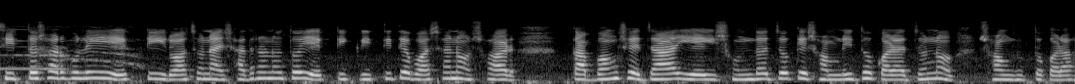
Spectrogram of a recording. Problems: constant background noise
